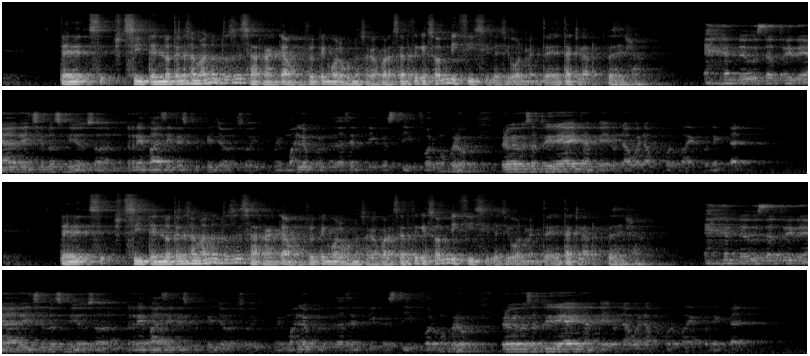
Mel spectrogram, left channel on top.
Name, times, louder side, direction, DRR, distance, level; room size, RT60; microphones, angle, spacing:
voice 1, 0.6-6.4, left 1 dB, 15° left, 5 dB, 0.5 m, -24 dB
voice 2, 7.0-15.4, equal, 85° left, 0 dB, 1.7 m, -36 dB
12.5 x 9.5 x 3.2 m, 1.1 s
head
